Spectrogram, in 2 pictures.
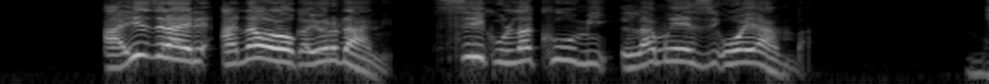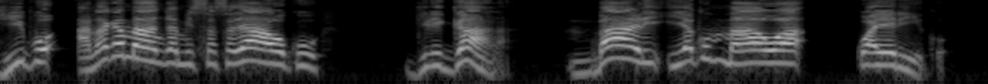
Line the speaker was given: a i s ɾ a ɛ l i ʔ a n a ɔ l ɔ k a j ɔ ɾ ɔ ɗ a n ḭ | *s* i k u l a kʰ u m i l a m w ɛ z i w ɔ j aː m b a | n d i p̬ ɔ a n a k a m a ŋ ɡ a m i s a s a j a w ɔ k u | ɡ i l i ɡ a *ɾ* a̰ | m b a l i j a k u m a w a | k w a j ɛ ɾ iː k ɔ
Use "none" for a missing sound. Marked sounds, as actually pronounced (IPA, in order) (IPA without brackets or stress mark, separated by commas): s, l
